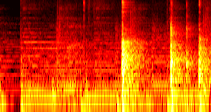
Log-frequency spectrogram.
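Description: Ping pong ball bouncing, two sharp taps about half a second apart, over quiet background music.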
